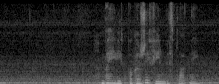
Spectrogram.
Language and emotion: Russian, neutral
